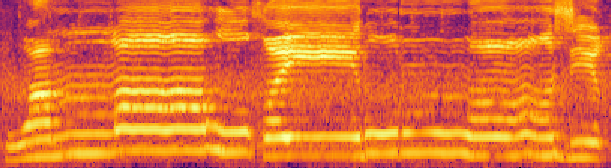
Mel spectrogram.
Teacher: رازقی قی پہ بھی یا مدہ ہو رہا ہے یا ساکن سے پہلے قوف کے نیچے زیر ہے تو یا مدہ کو ایک الف 2 حرکات کے برابر لمبا کر کے پڑھنا ہے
